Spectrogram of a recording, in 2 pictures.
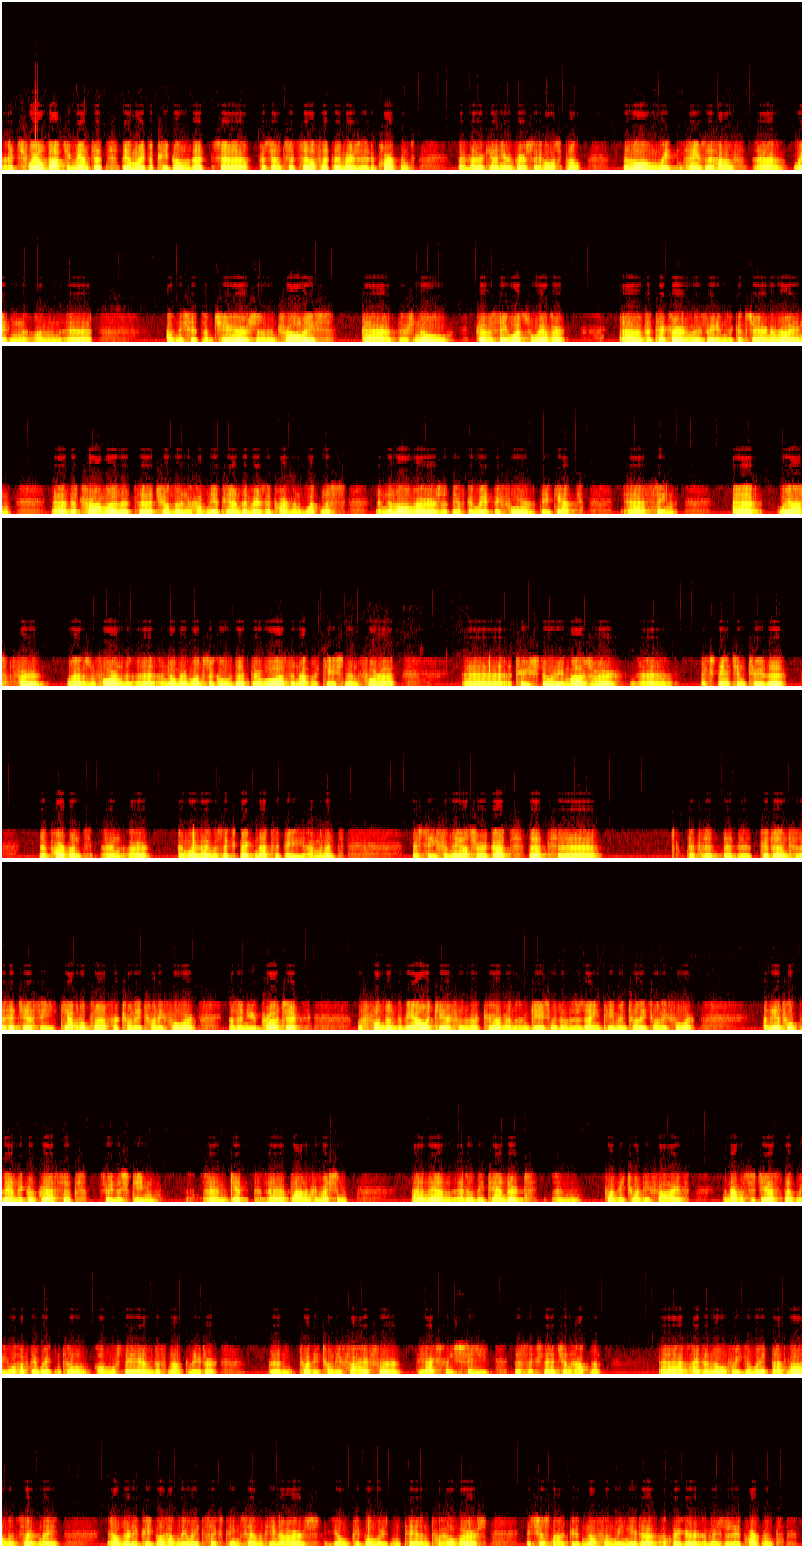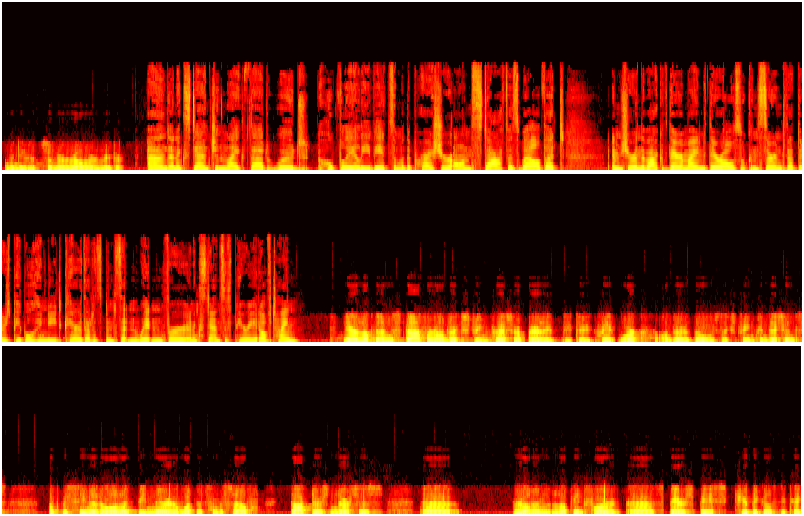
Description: Councillor Gerry McMonagle, a member of the Regional Health Forum West says the hospital is crying out for additional capacity to treat people presenting at the ED:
